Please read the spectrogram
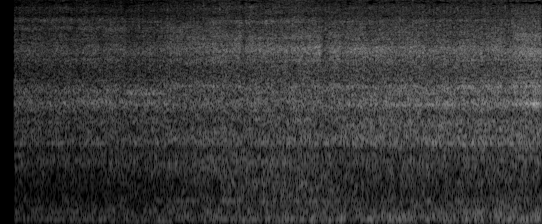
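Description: Running engine of a Dodge Durango SUV, heard close up in the open engine bay as a steady hiss that grows slowly louder.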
